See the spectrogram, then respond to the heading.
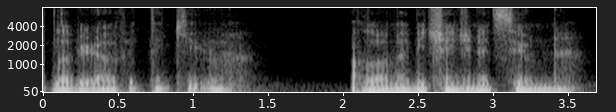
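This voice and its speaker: A man's voice: very deep voice, steady tone, normal speed, dark tone, husky, dry recording. A man streaming as a VTuber who chats casually and reads his chat aloud. He rambles and teases himself, with lots of fillers and restarts, recorded on a close desk mic at home. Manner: rambling, self-deprecating, many fillers and restarts.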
